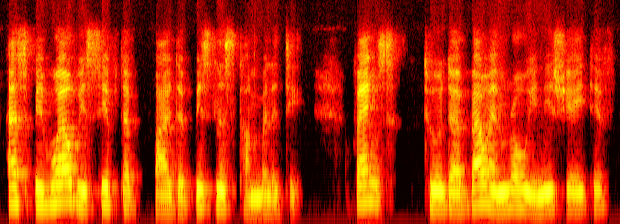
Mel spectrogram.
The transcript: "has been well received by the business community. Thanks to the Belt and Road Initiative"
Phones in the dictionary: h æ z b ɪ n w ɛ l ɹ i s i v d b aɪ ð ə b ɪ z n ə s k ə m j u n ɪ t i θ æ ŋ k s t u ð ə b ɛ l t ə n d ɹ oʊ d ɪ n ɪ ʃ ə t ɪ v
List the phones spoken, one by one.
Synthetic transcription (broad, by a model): h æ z b ɪ n w ɛ l ɹ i s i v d b aɪ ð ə b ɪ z n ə s k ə m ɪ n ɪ t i θ æ ŋ k s t u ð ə b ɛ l ə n ɹ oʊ ɪ n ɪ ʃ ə t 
